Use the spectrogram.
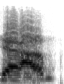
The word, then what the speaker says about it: Gerard: And, the correct name, of course, is Gerard. But here in America, no one can pronounce it properly because of the accent, so I'm good with Gerard. It's probably the American way to say it.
